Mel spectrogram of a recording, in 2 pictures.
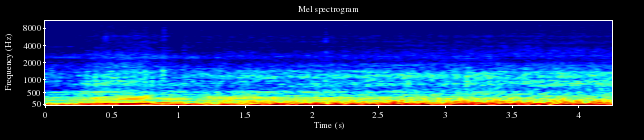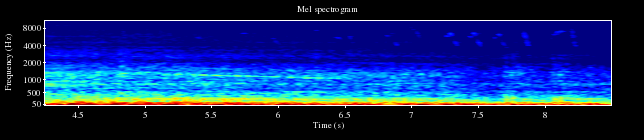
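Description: Yamaha motorcycle running at low speed through town, a steady low engine and road rumble with no gear changes or revs standing out.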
